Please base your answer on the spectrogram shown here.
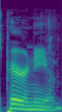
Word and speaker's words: perineum: I believe it's perineum, but yes.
